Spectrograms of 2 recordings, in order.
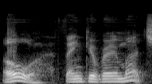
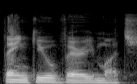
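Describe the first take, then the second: First: Surprised thank you very much. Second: Said in the usual way. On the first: Shown as a demonstration. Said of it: "to lớn hơn nữa". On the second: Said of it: "Thank you very much là cảm ơn rất nhiều".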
